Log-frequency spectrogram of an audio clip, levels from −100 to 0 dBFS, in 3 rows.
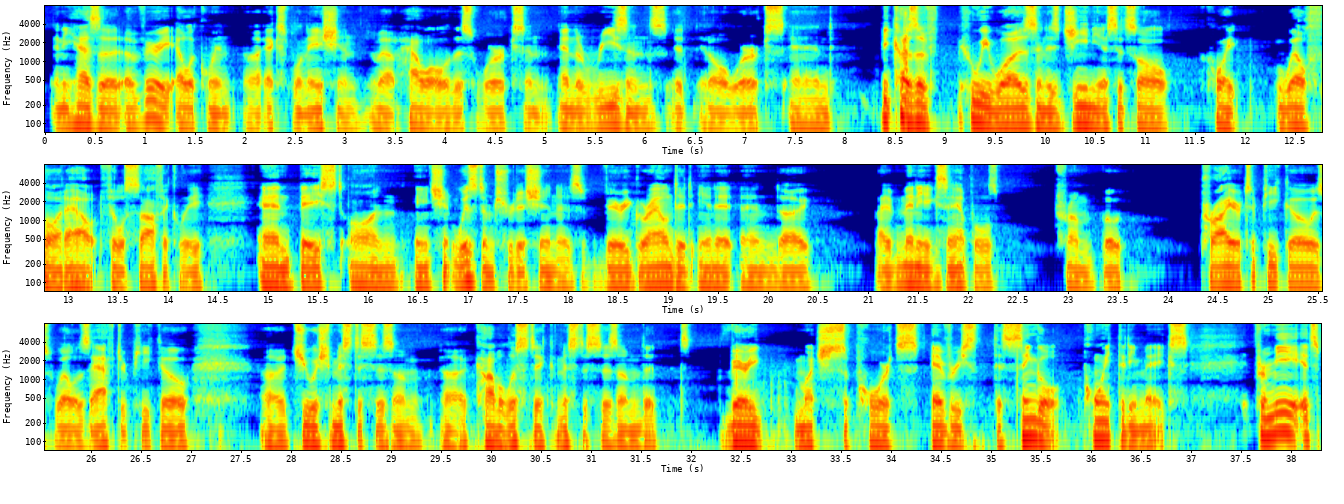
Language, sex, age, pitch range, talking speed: English, male, 40-59, 80-95 Hz, 135 wpm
